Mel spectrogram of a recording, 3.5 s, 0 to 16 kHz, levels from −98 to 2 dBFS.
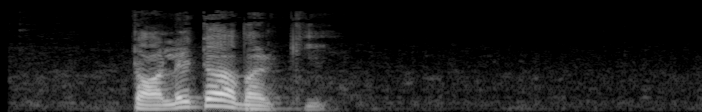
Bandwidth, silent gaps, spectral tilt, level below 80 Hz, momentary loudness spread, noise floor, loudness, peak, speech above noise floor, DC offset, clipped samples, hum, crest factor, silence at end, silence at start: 9.8 kHz; none; -8 dB/octave; -62 dBFS; 13 LU; -73 dBFS; -23 LUFS; -8 dBFS; 50 dB; under 0.1%; under 0.1%; none; 20 dB; 1.9 s; 0.65 s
